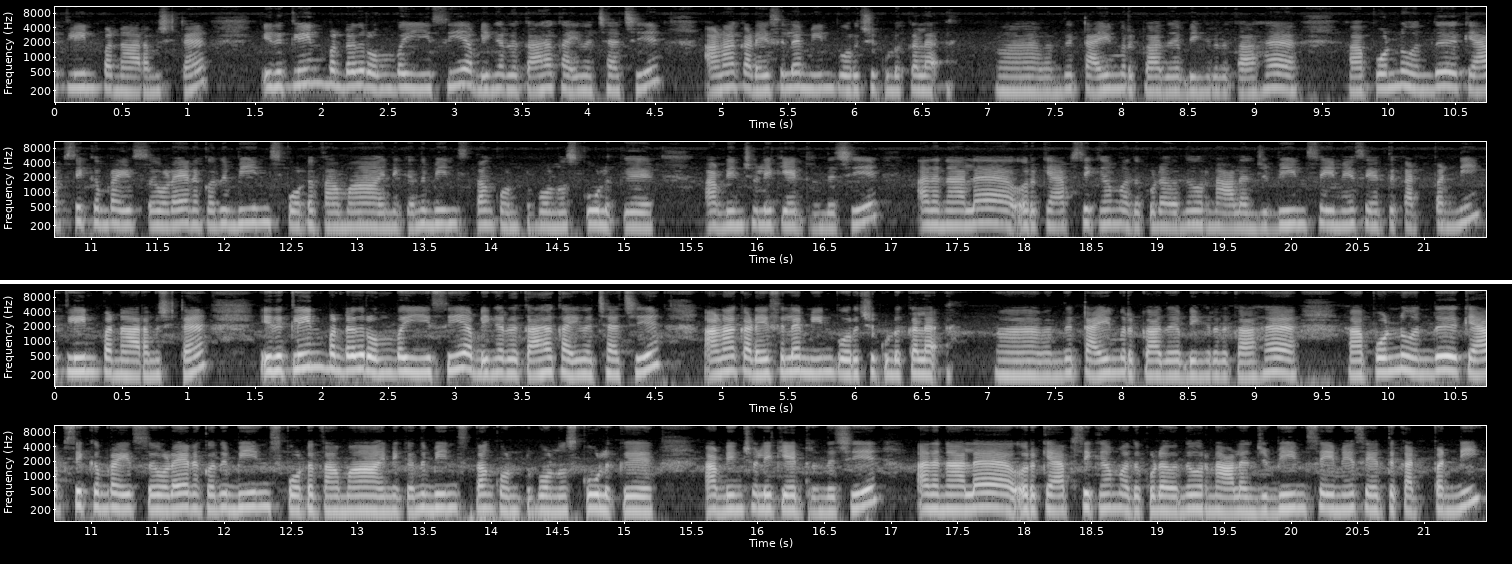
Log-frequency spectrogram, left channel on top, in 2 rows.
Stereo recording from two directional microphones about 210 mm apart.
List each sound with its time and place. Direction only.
0.1 s speech: 20° right (ahead or behind)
